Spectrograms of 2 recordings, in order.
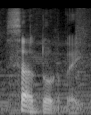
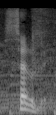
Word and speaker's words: Saturday: No es Saturday, es Saturday. Bien.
